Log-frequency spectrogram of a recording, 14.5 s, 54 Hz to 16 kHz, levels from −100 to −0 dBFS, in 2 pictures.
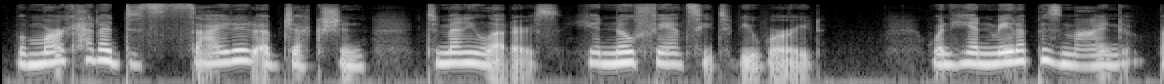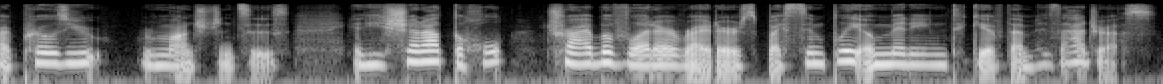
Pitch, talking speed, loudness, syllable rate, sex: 215 Hz, 180 wpm, -20 LUFS, 5.1 syllables/s, female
